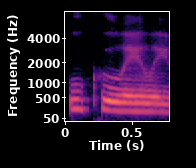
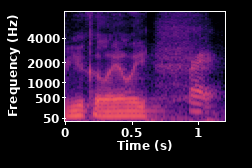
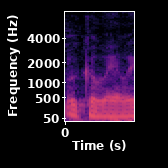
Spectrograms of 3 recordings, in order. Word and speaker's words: ukulele: lot i can tell you say ukulele because that's how they say it in hawaii that is and and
